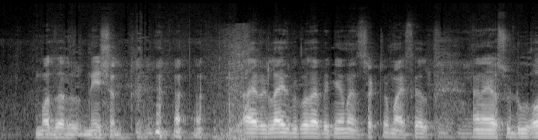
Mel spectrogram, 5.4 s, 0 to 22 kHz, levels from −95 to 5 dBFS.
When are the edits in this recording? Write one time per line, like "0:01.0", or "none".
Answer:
0:02.3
